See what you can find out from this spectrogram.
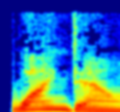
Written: wind-down

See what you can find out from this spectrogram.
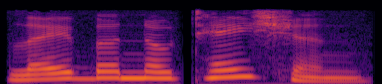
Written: labanotation

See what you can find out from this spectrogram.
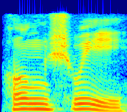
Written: Hungshui

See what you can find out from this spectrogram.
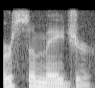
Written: Ursa Major

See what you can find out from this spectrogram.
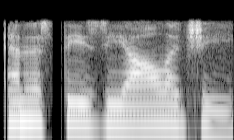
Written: anesthesiology

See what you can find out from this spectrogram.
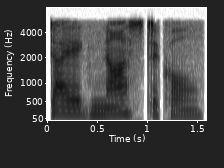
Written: diagnostical

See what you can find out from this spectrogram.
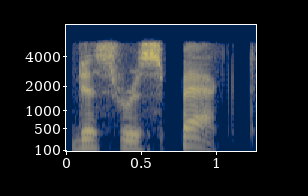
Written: disrespect

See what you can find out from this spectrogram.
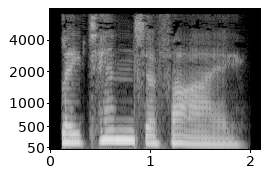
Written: latensify

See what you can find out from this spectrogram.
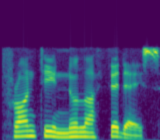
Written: fronti nulla fides

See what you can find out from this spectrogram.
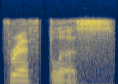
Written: thriftless

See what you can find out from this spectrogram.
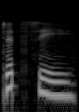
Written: ditzy

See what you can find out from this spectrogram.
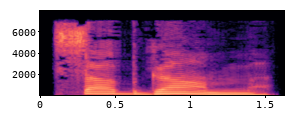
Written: subgum

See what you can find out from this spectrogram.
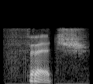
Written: fetch

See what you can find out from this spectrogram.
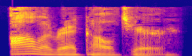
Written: olericulture

